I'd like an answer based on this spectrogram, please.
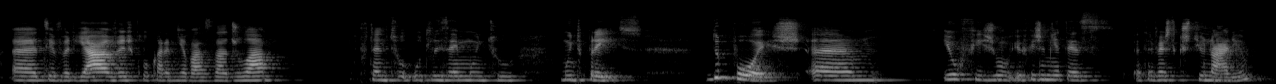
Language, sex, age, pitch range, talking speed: Portuguese, female, 20-39, 185-215 Hz, 115 wpm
